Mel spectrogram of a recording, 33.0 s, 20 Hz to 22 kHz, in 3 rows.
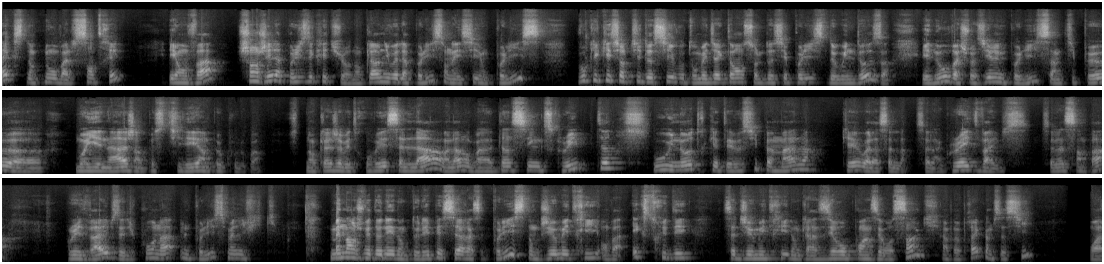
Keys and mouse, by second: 0.0-0.9 drag, 5.8 click, 22.3-22.8 middle drag, 23.3-24.4 middle drag, 28.9 click, 29.1 click, 29.2 click, 29.5 click, 30.5 click, 31.2-31.7 middle drag, 32.0-33.0 middle drag.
